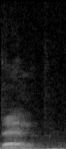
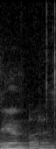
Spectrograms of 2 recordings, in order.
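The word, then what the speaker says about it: день: Gotta be like more soft. Dien. Dien. Not Den. That's like Dien. Dien. Dobry Dien. Is that better? It's still a little hard. You gotta Dobry Dien.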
